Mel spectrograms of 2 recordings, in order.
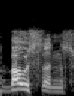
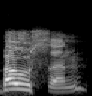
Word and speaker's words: boatswain: this gagging what's one we pronounce it bosun bosun but it looks like boatswain okay okay I think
